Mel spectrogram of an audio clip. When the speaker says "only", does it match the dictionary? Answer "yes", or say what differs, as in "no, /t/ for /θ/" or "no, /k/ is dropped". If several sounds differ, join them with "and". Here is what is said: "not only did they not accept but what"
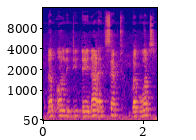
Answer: yes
